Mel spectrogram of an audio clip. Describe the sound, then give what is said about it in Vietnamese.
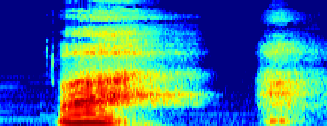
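A long voiced yawn while stretching, early in the morning on opening a shop, swells loudly and then trails off, followed by a shorter, softer breathy exhale. “vươn vai ngáp dài.”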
